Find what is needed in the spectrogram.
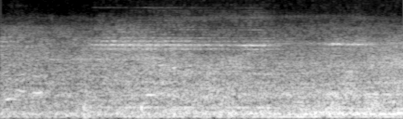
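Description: Steady vehicle traffic noise, slowly growing louder.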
